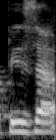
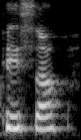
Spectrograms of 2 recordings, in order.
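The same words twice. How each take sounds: First: "Pisa" pronounced PEE-zuh, voiced z in the middle; Pisa with a z sound. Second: "Pisa" pronounced PEE-suh, hissless plain s in the middle; Pisa with an s sound. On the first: Host unsure of the tower's name, Pisa with a z. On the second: Host showing viewers the tower photo, Pisa with an s. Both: Shown as a demonstration. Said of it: "I don't know how you pronounce it".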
